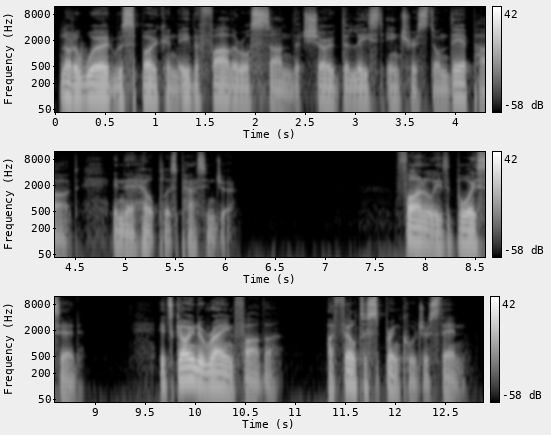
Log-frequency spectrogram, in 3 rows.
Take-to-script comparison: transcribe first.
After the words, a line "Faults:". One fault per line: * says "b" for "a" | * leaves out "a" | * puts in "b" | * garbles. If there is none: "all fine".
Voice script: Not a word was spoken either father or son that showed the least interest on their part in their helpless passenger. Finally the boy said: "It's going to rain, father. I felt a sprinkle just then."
Not a word was spoken either father or son that showed the least interest on their part in their helpless passenger. Finally the boy said: "It's going to rain, father. I felt a sprinkle just then."
Faults:
all fine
